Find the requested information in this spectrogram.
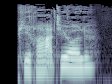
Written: PIRATJOLLE

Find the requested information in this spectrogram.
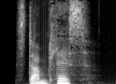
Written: stamplads

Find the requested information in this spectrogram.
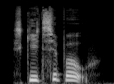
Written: skitsebog

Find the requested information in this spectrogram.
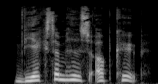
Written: virksomhedsopkøb

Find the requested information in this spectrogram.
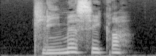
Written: klimasikre

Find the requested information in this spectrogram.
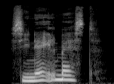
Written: signalmast

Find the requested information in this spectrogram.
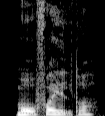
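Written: morforældre

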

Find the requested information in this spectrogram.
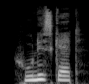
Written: hundeskat

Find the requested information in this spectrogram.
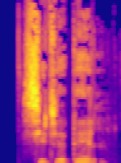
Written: CITADELLET

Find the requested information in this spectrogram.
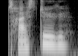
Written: træstykke

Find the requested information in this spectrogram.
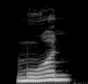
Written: murren

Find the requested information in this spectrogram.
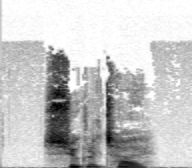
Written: cykeltøj

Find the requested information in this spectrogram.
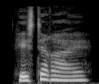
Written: hestereje

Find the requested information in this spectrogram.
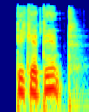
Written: dekadent

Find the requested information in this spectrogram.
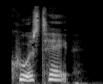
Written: kurstab

